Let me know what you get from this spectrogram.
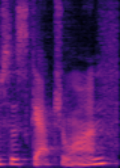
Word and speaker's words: Saskatchewan: Mr. Beekeeper from Saskatchewan.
